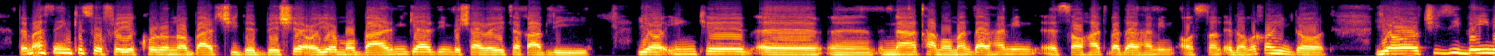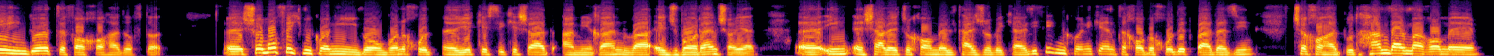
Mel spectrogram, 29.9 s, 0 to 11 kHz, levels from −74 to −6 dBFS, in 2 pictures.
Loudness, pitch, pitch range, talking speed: -9 LUFS, 130 Hz, 120-145 Hz, 135 wpm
